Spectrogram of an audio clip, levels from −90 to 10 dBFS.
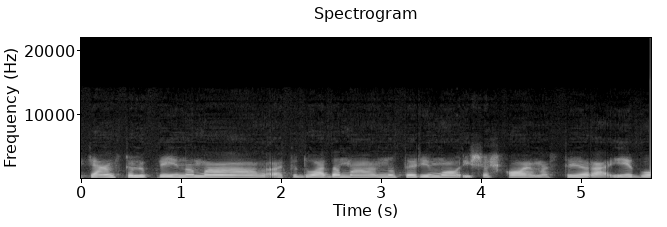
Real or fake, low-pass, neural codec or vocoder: fake; 14.4 kHz; autoencoder, 48 kHz, 32 numbers a frame, DAC-VAE, trained on Japanese speech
